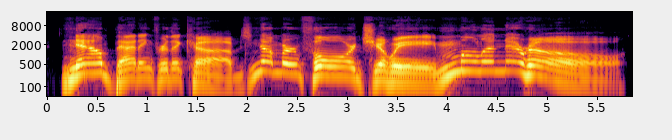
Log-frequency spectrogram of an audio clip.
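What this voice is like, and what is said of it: Ballpark PA announcer voice. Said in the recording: “in your Cubs PA voice”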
